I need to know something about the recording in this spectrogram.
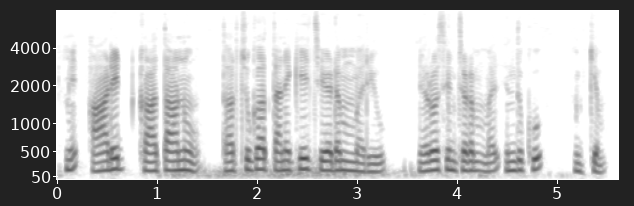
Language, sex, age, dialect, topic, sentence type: Telugu, male, 18-24, Central/Coastal, banking, question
